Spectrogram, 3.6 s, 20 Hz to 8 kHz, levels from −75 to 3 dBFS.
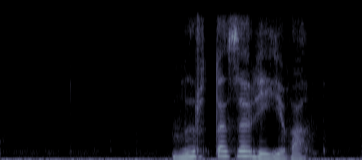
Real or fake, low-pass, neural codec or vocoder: fake; 7.2 kHz; autoencoder, 22.05 kHz, a latent of 192 numbers a frame, VITS, trained on many speakers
